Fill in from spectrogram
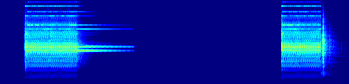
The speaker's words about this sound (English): Get me the police department. Please. Ringing the police department.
